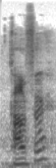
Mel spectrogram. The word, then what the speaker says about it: Kaufer: This is Kalur. Yes. Did I pronounce that right? That's right. Yeah. Calur.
